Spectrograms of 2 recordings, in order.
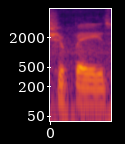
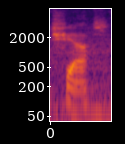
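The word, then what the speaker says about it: Scheffé: hand by the way it's chipet and not chefs um so you know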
